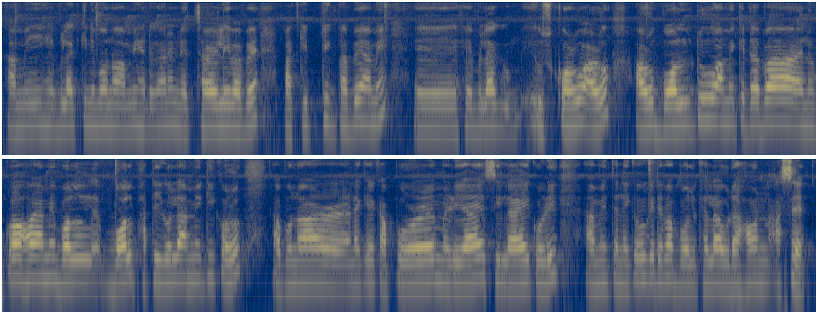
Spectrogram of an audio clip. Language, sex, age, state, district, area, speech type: Assamese, male, 18-30, Assam, Golaghat, rural, spontaneous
